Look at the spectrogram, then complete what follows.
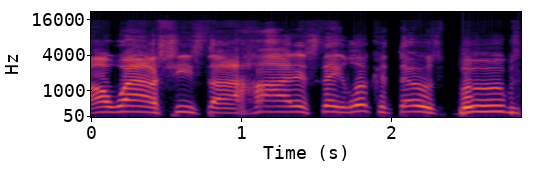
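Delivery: high-pitched, teasing, fake flattering tone. Retelling a comedian's stunt of mocking a politician: imitating Alex Stein's mock flattery. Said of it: "he was going".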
